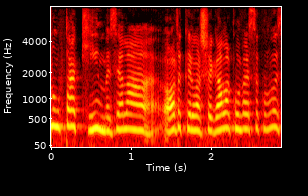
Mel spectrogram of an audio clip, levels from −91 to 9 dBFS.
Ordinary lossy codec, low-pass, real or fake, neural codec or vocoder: none; none; fake; codec, 16 kHz, 8 kbps, FunCodec, trained on Chinese and English, 25 frames a second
